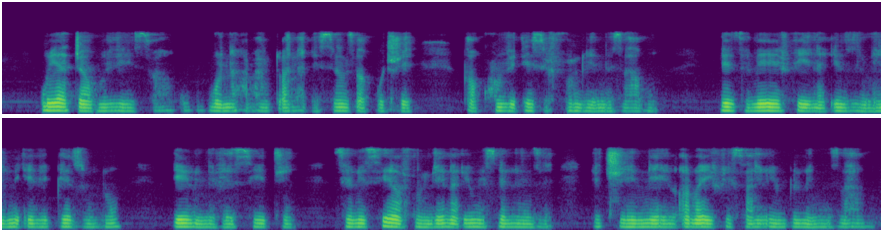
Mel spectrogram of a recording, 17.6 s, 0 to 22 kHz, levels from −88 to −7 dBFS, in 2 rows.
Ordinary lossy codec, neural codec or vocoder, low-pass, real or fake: Opus, 64 kbps; autoencoder, 22.05 kHz, a latent of 192 numbers a frame, VITS, trained on one speaker; 7.2 kHz; fake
